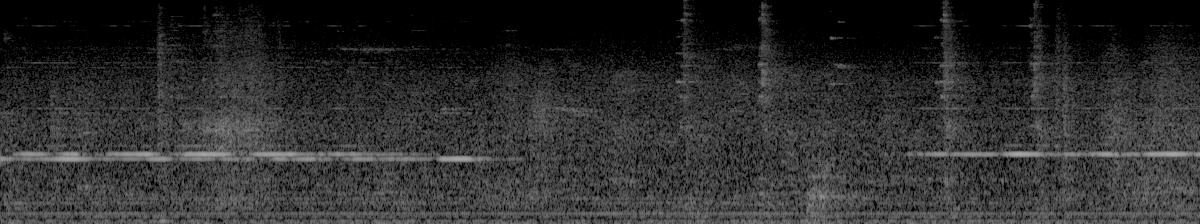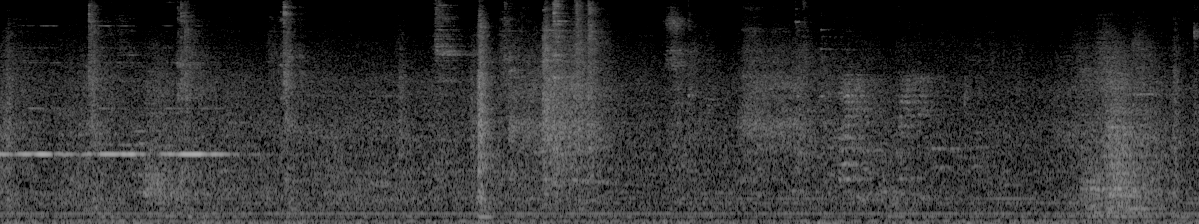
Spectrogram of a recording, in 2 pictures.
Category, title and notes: Soundscapes > Urban
Sky Princess being loaded at Southampton Docks Lots of beeping and banging/crashing from the loading machinery.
